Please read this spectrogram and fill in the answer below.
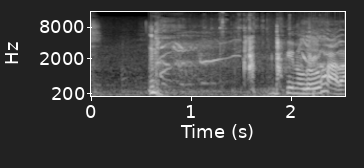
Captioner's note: laughing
